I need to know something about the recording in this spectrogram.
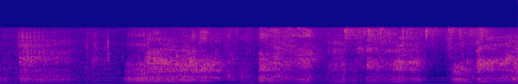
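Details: Australian Terrier growling steadily, a coarse rumbling snarl that swells loudest around the middle and keeps going with only brief dips.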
